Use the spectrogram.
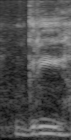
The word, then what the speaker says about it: गृहं: का क्या हो जाएगा गृह हम घर का गृह हम यह जो ऊपर में अनुस्वार का चीन दिया हुआ है बच्चों संस्कृत में इसको हम मां का उच्चारण में पढ़ते हैं गृहं और इसको हम में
